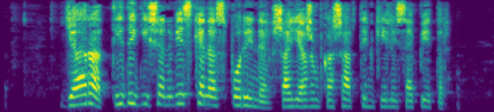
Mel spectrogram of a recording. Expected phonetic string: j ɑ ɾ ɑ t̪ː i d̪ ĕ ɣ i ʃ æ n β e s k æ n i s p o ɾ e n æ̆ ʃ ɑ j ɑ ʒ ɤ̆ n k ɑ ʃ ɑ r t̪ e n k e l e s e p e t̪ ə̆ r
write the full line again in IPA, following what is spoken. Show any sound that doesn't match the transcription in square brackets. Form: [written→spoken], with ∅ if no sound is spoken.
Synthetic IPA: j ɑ ɾ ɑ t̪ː i d̪ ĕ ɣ i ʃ æ n β e s k æ n [i→æ] s p o ɾ e n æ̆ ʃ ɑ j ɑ ʒ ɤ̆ [n→m] k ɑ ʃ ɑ r t̪ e n k e l e s [e→æ] p e t̪ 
